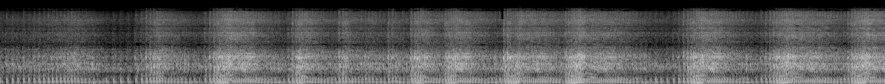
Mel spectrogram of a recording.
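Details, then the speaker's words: 2008 Yamaha WR250R after replacing fuel pump with Highflow Fuel HFP-390: single-cylinder engine catches and revs cleanly in repeated blips, no misses; pump audible at key-on, working well. "chaque fois qu'on met la clé à on on entend la pompe donc la pompe fonctionne bien"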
